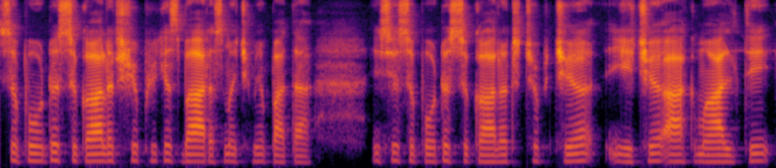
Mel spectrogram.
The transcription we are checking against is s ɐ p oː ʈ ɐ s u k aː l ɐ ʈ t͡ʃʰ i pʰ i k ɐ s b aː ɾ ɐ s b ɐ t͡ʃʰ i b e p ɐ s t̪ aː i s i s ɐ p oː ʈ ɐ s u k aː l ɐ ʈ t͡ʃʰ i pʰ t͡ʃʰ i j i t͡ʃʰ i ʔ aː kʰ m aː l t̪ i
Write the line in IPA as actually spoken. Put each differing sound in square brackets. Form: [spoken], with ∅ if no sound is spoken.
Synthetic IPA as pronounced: s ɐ p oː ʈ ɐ s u k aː l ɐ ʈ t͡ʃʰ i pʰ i k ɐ s b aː ɾ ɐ s [m] ɐ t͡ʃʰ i [m] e p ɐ [∅] t̪ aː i s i s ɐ p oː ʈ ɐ s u k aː l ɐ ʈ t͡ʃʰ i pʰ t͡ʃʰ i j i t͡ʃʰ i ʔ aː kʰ m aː l t̪ i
